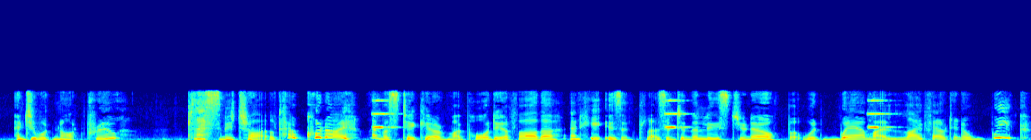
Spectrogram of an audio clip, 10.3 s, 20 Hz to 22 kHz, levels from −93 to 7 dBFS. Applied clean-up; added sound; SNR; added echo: none; Bowed string instrument; 3 dB; none.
